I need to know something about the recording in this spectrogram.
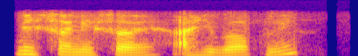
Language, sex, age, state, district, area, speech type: Assamese, male, 18-30, Assam, Charaideo, rural, conversation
